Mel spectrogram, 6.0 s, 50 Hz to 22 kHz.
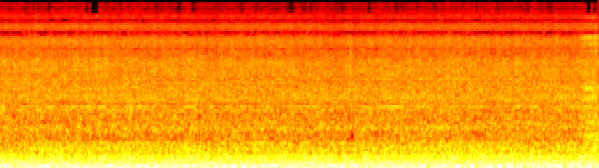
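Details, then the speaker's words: Ford Foxbody with hot-start and surging-idle trouble, first cold start of the day with timing at about 12 degrees: started right up, steady smooth low rumble with no misses or knocks, rpm slightly high and coming down. Normal fast idle. "So far so good. Started right up like I expected. It hasn't been started yet today. It's coming down on its RPM. Looks like it's still a little high."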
